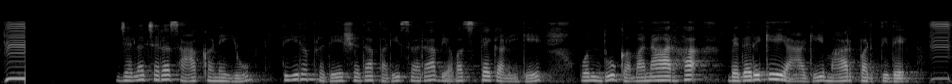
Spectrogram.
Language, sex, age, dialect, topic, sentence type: Kannada, female, 46-50, Mysore Kannada, agriculture, statement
